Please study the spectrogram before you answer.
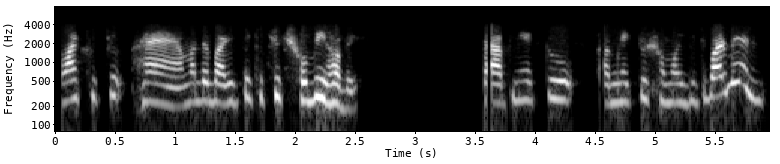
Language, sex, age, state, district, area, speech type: Bengali, female, 60+, West Bengal, Birbhum, urban, conversation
